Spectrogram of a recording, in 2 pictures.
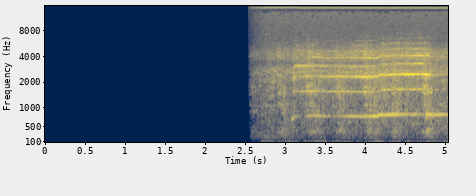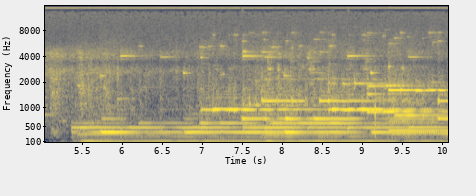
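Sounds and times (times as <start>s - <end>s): steam locomotive whistle: 3.1s - 7.1s.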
